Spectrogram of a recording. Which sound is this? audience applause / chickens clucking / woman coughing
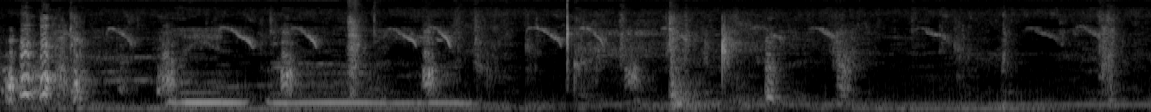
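chickens clucking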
